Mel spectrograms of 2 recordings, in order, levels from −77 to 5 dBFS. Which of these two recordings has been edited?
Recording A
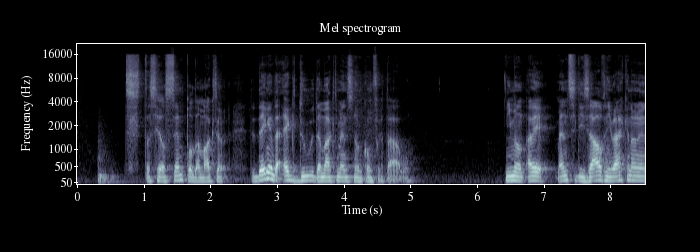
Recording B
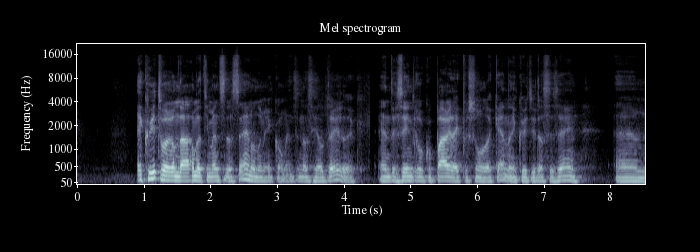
B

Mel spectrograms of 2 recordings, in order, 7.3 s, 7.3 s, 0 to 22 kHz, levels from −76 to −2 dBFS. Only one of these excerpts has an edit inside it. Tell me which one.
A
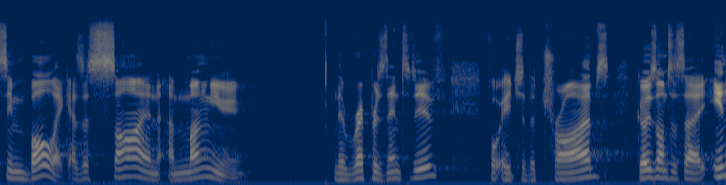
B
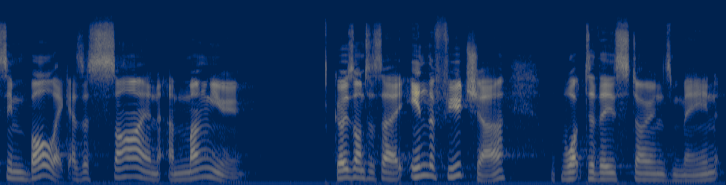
B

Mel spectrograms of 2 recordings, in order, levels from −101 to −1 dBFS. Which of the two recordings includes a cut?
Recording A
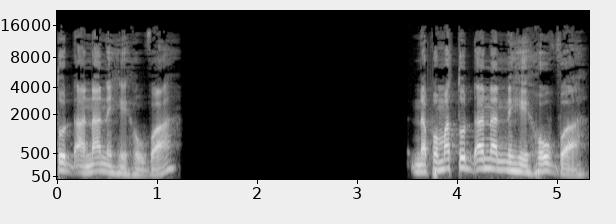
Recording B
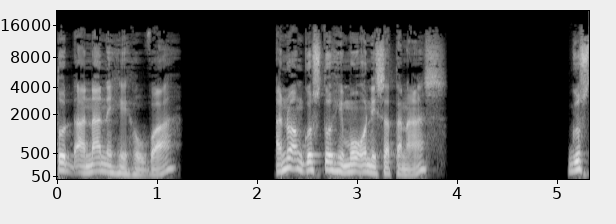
B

